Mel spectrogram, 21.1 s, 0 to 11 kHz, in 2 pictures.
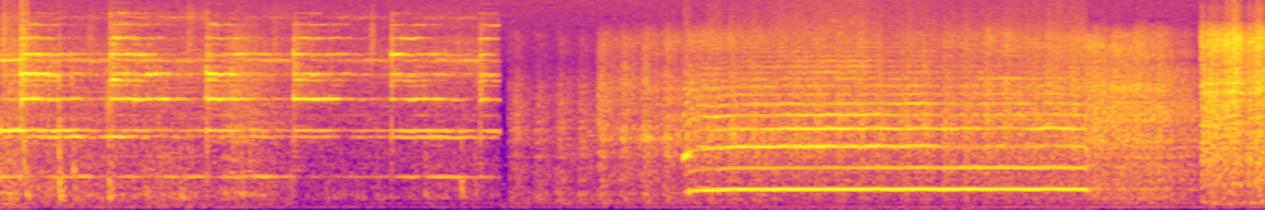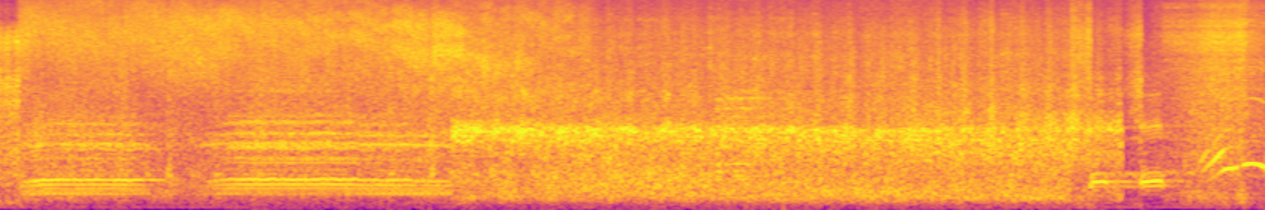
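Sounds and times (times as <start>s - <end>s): train bell ringing: 0.0s - 4.2s
train whistle blast: 5.7s - 9.1s, 10.7s - 14.8s, 19.6s - 21.0s.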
